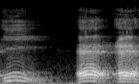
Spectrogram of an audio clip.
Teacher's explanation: 고모음에서는 입을 적게 벌리고 중모음은 조금 더 벌리고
